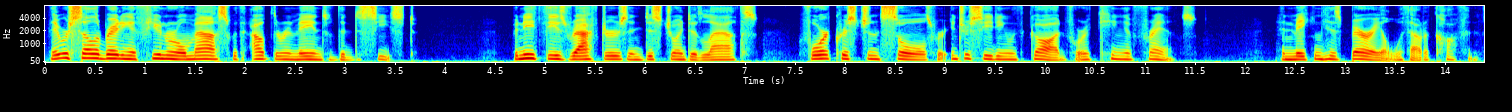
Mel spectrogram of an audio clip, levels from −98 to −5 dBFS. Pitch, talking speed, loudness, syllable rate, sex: 170 Hz, 155 wpm, -20 LUFS, 5.1 syllables/s, female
